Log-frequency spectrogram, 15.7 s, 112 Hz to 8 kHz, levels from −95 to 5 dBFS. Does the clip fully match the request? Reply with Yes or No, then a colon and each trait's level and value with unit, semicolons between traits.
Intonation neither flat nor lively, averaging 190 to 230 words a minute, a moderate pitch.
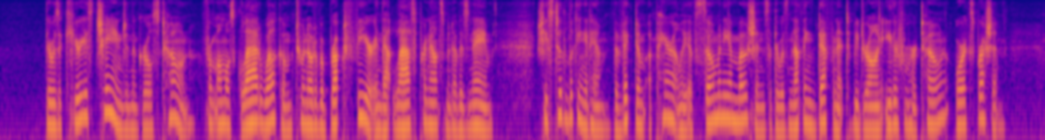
Yes: average, 3.5 semitones; average, 200 wpm; medium, 175 Hz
